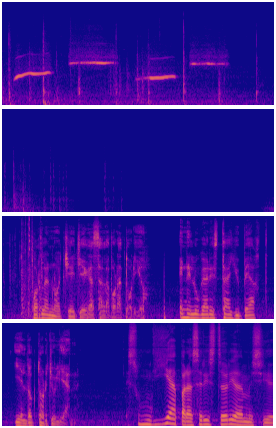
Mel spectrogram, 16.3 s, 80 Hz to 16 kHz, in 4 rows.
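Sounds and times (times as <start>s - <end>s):
sharp thumping steps climbing stairs: 0.0s - 6.0s, 10.5s - 10.8s
person whistling a cheerful tune: 0.1s - 3.4s
speech: 8.6s - 13.4s, 14.1s - 16.3s.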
